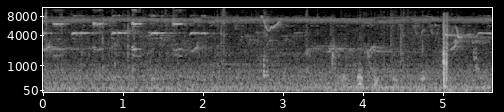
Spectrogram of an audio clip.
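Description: Outdoor ambience of birds chirping in short scattered calls over a steady background hiss and a thin high tone, with a sharp click about five seconds in.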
